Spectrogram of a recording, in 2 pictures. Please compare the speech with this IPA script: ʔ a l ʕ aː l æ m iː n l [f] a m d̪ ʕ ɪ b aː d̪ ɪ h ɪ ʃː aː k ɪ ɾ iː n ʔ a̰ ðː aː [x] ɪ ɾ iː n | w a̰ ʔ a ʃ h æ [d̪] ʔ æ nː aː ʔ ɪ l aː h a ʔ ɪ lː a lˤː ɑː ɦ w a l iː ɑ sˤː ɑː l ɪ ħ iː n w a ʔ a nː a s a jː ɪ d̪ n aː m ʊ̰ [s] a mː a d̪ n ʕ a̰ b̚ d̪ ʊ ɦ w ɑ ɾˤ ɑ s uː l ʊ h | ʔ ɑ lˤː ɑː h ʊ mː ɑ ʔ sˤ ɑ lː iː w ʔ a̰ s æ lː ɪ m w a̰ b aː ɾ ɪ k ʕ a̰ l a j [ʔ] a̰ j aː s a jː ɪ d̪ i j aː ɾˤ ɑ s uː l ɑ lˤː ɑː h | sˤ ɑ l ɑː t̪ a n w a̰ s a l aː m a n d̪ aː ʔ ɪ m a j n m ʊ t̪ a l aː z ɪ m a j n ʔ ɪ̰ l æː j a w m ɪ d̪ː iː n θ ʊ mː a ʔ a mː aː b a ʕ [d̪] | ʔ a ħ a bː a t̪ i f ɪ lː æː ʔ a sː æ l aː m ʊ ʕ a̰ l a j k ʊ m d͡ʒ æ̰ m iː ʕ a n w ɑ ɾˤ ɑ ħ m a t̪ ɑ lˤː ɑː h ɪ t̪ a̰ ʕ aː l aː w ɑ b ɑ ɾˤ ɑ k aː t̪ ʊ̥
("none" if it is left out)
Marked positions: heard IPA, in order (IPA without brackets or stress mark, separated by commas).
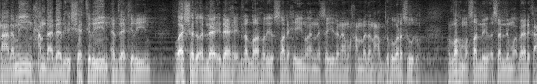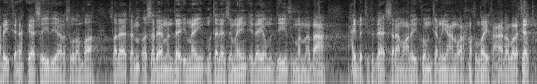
ħ, k, d̪, ħ, k, d̪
